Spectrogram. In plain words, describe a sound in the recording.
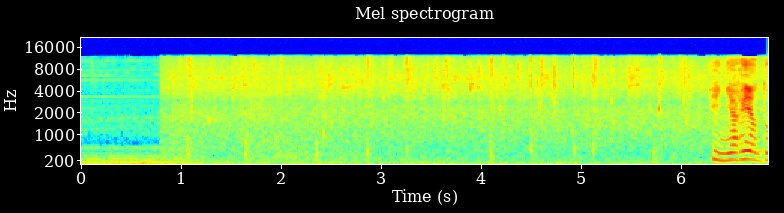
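Footsteps tap steadily on wet pavement.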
